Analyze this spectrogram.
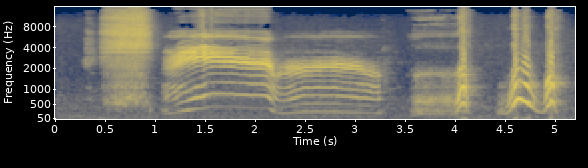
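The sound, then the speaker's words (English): Dog barks, a few short sharp yelps near the end, follow a breathy burst and a long, drawn-out wailing cry; no talk is heard. “An odd familiar bark suddenly enters the scene, catching your ears. You did not own a dog.”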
